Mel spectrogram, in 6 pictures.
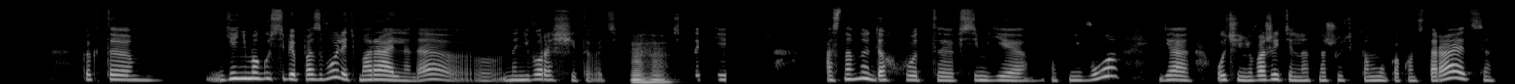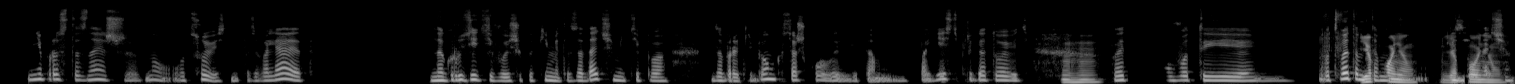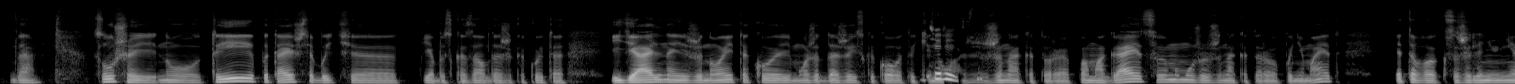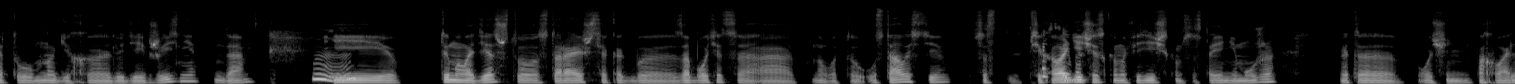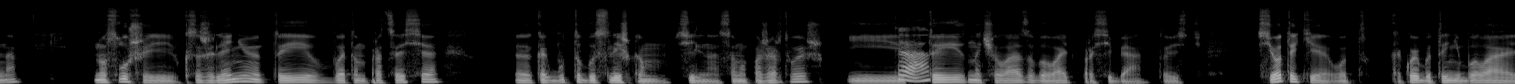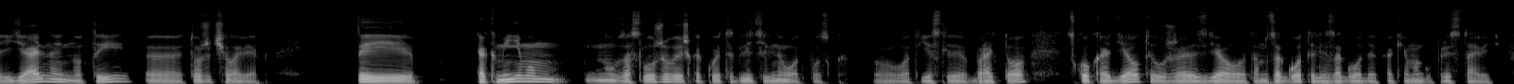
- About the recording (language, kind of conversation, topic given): Russian, advice, Как мне лучше распределять время между работой и отдыхом?
- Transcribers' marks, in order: other background noise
